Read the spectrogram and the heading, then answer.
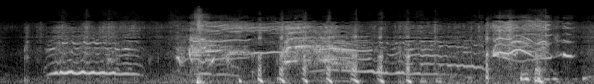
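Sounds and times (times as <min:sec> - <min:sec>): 
elephant giggling: 0:01.8 - 0:05.9.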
